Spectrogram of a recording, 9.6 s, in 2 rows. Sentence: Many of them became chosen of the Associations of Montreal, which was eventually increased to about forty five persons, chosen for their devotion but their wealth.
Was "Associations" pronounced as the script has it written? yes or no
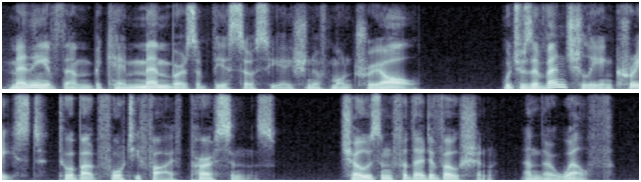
no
